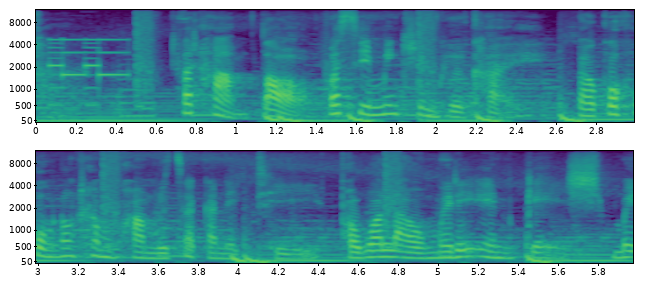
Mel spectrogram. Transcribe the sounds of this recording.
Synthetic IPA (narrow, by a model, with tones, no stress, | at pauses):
t̪ʰaː˥˩t̪ʰaː˩˦mt̪ɔː˨˩waː˦˥siː˧˥ma˥˩jkʰi˧mkʰɯː˧˥kʰa̰˨˩˦j | ɾa˧wkɔː˥˩kʰo˧ŋt̪ɔ˥˩ŋt̪ʰa˧mkʰwaː˧mɾuː˦˥t͡ɕa˨˩kːa˧nʔiː˨˩k̚t̪ʰiː˧pʰɾɔ˦˥waː˥˩ɾa˧wma˥˩jda˥˩jʔe˧nkeː˧t͡ɕma˥˩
